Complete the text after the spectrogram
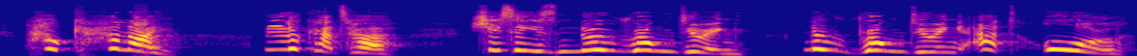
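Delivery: very high, loud, frantic mother; hysterical mother. Acted. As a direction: cry out in despair at her daughter. Mother's voice in story.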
